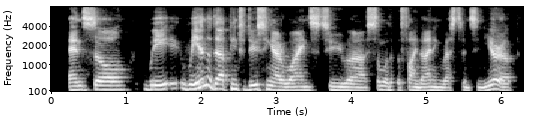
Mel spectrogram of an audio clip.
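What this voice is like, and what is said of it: European accent. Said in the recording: “we have our European roots, from my accent.”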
